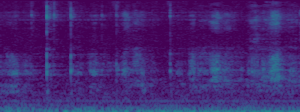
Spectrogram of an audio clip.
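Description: Faint scratching of a stylus writing on a tablet, in many short strokes.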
